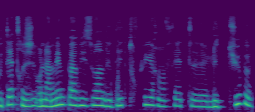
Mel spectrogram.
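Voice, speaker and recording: In a Portuguese accent, a woman speaks at a fairly slow pace with a dark, mellow tone and a somewhat breathy voice over a quiet background. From Portugal. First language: Portuguese (speaking French). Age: 40s. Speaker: university researcher. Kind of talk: radio interview. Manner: halting, many hesitations.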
